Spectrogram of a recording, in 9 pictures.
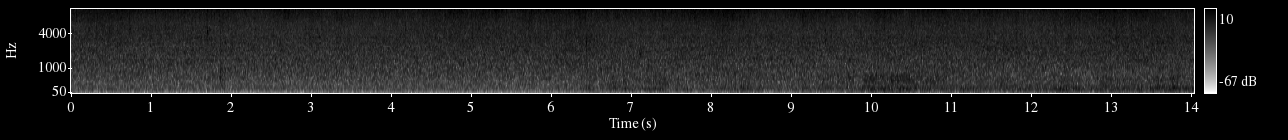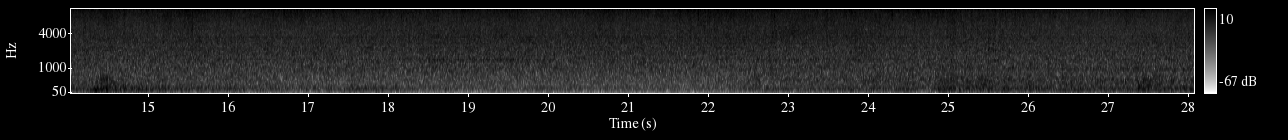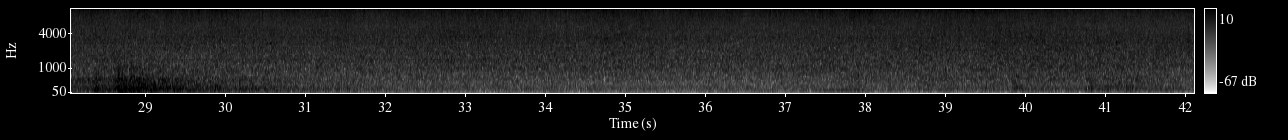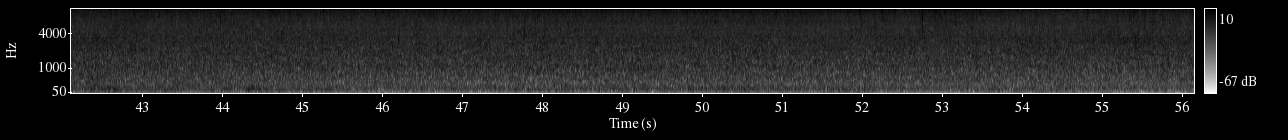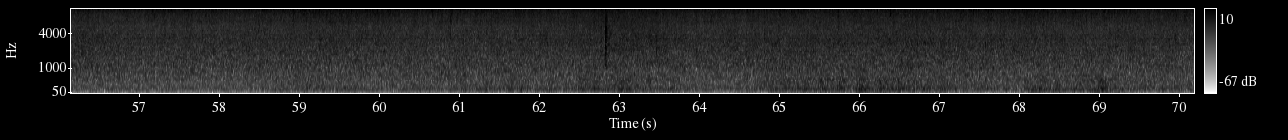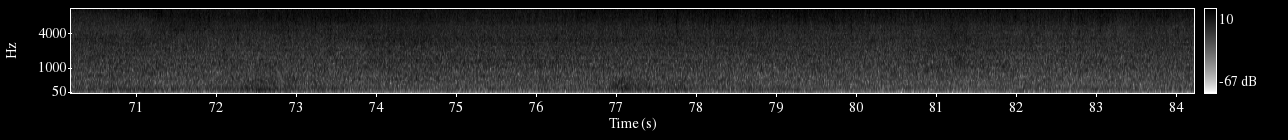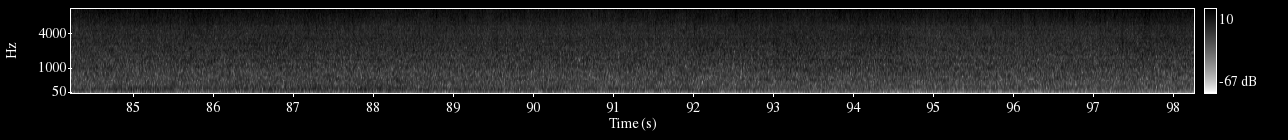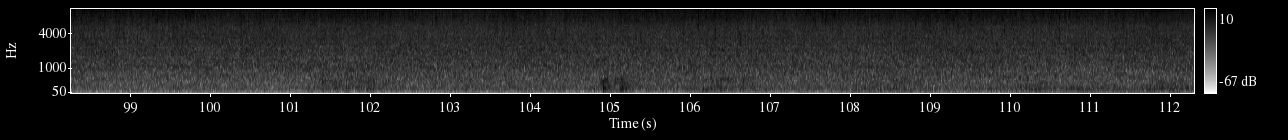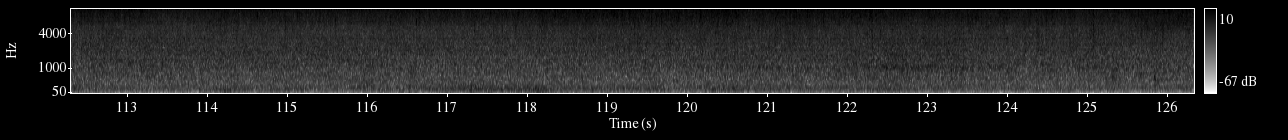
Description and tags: rain with thunder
